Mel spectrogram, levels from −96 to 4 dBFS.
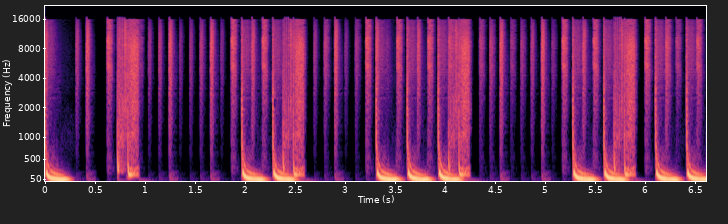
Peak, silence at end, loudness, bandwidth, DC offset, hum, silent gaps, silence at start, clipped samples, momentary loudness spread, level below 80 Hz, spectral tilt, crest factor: -2 dBFS; 0 s; -15 LUFS; 17 kHz; under 0.1%; none; 0.55-0.60 s; 0 s; under 0.1%; 12 LU; -14 dBFS; -4 dB/octave; 10 dB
